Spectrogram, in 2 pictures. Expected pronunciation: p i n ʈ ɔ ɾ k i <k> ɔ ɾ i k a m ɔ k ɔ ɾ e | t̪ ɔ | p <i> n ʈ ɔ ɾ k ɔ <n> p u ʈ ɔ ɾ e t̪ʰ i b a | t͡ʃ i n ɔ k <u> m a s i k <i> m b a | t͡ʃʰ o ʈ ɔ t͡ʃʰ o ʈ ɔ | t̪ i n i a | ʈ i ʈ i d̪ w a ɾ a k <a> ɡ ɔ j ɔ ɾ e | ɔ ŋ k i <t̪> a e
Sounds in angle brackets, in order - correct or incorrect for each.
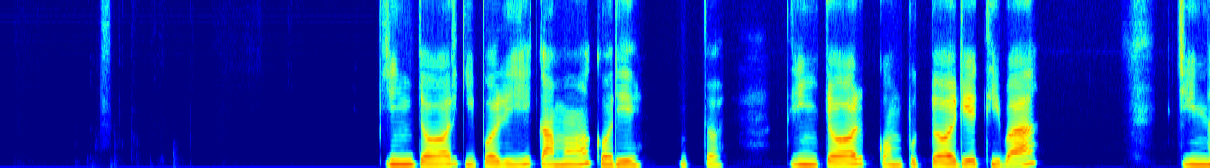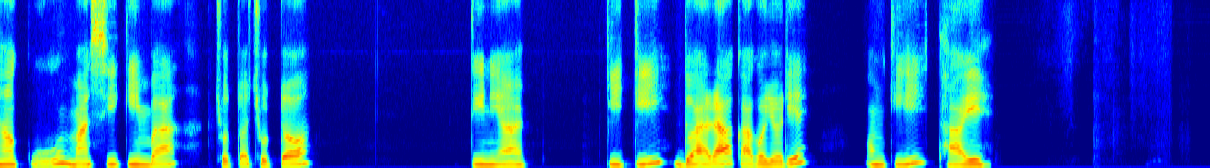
incorrect: p, correct, incorrect: m, correct, correct, correct, incorrect: t̪ʰ

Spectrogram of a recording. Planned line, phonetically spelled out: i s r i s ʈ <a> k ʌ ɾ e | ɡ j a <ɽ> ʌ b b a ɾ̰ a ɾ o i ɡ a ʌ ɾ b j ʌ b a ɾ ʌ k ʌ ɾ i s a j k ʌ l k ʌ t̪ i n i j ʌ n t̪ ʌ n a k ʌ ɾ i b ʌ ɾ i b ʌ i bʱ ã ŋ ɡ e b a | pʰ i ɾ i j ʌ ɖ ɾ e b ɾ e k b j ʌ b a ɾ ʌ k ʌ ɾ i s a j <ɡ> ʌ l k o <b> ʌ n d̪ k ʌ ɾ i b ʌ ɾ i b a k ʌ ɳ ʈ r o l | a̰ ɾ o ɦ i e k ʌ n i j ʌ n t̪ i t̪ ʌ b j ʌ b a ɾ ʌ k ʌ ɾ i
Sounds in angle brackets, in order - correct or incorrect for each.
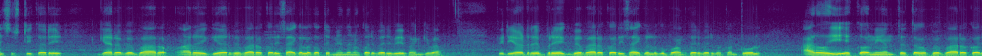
incorrect: i, incorrect: ɾ, incorrect: k, correct

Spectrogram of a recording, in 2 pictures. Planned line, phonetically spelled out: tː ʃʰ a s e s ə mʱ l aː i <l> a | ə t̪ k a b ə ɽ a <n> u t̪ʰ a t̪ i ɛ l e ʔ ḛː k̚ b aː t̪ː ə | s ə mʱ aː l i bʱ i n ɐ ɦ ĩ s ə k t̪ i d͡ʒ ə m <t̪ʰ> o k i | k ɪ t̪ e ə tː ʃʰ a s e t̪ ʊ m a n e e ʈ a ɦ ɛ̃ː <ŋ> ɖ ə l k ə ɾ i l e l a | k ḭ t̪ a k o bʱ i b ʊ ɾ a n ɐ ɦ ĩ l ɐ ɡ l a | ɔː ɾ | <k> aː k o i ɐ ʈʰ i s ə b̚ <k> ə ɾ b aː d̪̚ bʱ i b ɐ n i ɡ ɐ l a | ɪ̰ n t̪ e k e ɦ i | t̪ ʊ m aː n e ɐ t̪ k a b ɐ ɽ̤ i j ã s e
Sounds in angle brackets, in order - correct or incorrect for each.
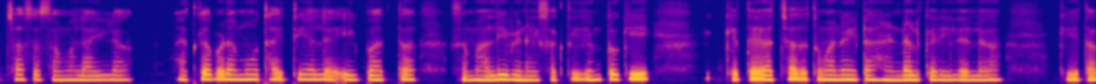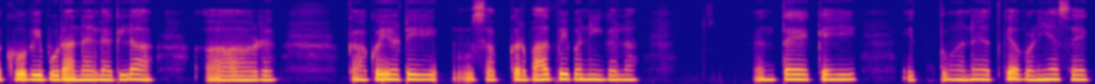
correct, incorrect: m, incorrect: t̪, incorrect: ɳ, correct, correct

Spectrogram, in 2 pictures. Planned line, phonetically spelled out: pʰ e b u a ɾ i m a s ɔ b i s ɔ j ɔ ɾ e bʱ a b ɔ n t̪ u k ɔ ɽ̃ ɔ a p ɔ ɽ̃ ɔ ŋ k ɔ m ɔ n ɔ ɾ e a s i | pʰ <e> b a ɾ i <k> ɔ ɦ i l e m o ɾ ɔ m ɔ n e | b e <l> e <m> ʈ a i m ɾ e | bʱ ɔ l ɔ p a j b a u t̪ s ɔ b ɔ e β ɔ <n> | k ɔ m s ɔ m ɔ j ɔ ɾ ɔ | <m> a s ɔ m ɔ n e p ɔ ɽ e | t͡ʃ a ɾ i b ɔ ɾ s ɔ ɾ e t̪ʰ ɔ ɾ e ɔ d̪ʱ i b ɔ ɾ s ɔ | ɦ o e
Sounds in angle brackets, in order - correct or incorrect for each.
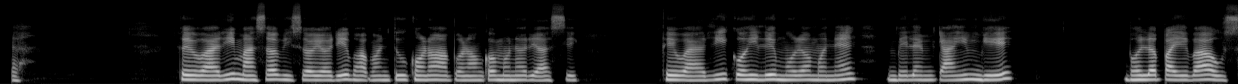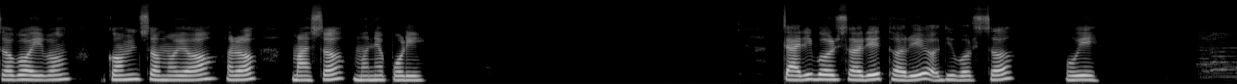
correct, correct, correct, correct, incorrect: ŋ, correct

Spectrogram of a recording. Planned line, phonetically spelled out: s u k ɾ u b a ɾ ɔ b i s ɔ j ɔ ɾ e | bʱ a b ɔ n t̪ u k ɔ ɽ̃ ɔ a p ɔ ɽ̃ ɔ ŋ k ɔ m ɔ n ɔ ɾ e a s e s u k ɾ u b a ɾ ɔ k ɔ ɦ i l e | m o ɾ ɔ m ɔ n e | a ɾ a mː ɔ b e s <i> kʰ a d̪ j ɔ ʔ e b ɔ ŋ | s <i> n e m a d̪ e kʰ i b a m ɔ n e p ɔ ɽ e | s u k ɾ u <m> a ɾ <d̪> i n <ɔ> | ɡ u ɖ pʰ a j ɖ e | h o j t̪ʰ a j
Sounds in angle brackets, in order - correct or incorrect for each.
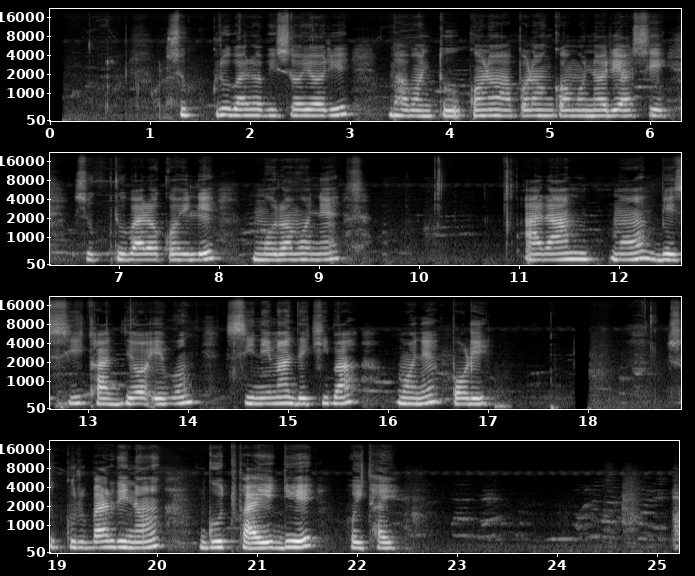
correct, correct, incorrect: b, correct, correct

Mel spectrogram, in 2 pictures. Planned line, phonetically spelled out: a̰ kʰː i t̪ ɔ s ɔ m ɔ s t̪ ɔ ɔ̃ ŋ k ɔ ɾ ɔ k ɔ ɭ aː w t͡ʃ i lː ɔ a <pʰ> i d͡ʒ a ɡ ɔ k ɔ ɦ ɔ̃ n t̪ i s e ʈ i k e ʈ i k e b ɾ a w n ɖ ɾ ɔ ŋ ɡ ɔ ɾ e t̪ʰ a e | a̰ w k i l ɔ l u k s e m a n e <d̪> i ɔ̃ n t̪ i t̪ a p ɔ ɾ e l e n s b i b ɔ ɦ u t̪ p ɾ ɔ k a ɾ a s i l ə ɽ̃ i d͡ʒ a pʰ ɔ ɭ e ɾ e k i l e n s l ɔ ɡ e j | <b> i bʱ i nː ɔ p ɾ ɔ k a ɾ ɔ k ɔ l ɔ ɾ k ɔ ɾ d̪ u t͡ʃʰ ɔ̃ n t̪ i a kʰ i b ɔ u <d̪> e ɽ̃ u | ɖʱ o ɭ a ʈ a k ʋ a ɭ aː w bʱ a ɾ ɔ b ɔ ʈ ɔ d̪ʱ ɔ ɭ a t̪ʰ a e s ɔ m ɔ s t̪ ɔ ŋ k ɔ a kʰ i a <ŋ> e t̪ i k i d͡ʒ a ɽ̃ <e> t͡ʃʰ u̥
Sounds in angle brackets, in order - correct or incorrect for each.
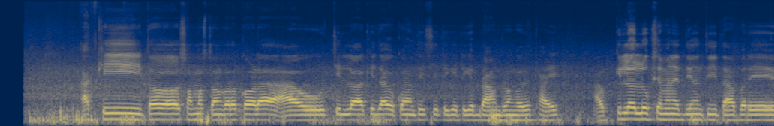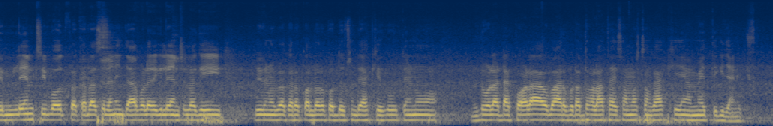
incorrect: kʰ, correct, correct, incorrect: t̪, incorrect: m, incorrect: i

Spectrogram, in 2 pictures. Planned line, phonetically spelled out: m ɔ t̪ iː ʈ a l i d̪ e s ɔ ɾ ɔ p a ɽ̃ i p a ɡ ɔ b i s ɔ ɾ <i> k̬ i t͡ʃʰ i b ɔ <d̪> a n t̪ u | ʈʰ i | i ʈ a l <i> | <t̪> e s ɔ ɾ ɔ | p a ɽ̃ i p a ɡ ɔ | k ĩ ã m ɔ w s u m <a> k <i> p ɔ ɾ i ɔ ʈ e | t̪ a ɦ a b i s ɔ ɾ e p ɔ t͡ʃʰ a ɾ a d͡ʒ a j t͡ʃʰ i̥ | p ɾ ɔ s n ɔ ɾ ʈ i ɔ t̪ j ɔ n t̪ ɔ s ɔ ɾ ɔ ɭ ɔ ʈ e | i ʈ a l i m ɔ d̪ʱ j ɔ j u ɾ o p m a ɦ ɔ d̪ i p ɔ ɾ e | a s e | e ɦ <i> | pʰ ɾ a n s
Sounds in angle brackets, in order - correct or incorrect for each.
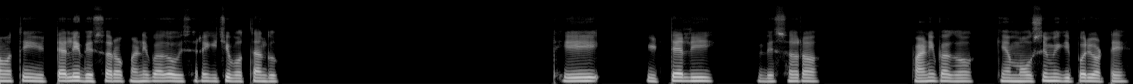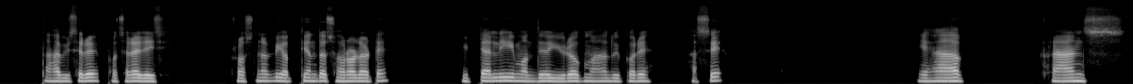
incorrect: e, incorrect: t̪, correct, incorrect: d̪, incorrect: i, correct, incorrect: a

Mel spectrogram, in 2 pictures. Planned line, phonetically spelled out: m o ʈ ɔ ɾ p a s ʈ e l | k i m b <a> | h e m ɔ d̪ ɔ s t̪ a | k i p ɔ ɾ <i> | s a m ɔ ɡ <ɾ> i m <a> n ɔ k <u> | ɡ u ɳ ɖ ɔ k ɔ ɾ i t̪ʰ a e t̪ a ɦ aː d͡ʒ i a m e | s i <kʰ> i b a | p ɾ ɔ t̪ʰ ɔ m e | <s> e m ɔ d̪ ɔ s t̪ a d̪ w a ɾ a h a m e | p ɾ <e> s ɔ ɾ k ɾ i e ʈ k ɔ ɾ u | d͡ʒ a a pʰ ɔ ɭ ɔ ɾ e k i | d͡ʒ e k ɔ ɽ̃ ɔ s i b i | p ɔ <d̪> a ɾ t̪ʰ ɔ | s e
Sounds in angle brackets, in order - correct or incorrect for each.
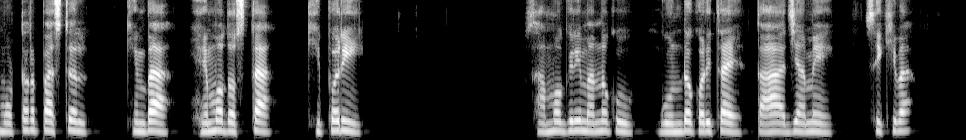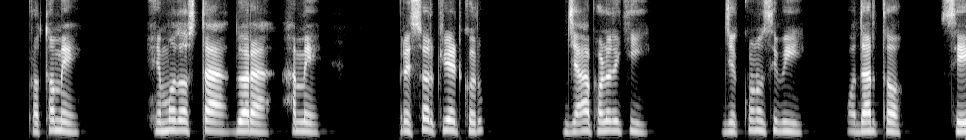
correct, correct, correct, correct, correct, correct, incorrect: h, correct, correct

